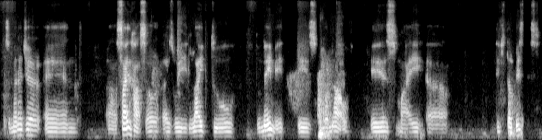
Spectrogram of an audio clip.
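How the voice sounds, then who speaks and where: Low-voiced man with a Romanian accent. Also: slight background noise. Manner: hesitant, many fillers, earnest thanks. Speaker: guest. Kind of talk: live online interview.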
